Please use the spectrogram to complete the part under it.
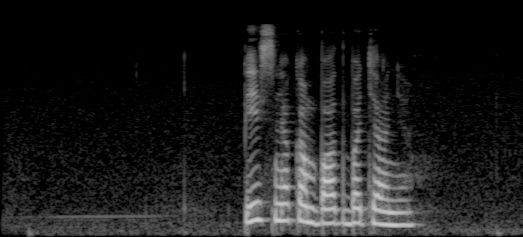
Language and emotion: Russian, neutral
